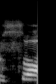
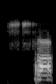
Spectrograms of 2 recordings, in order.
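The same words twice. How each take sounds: First: স as a full, heavy "swo" with rounded vowel. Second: সা as a thin hissed s with an open "aa" vowel. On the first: Teacher contrasting the letters for pupils, heavy rounded sound. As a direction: round স into "swo", not "saa". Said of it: "অনেকটা বাংলা চয়ের মতো হুবহু না". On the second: Teacher recalling the earlier letter for pupils, thin open sound. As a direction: keep সা light, open "aa", not rounded. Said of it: "সদ জবর কিন্তু সা না". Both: Shown as a demonstration.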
